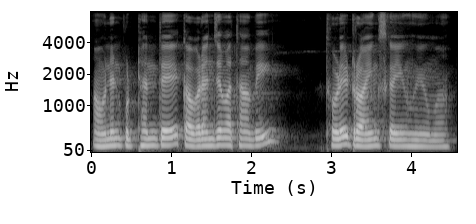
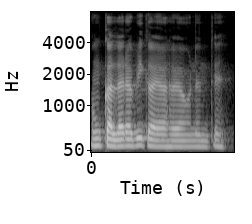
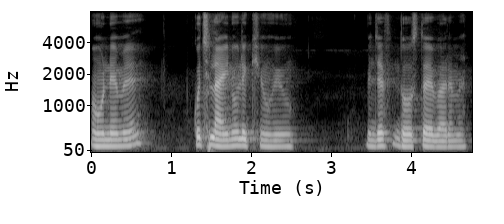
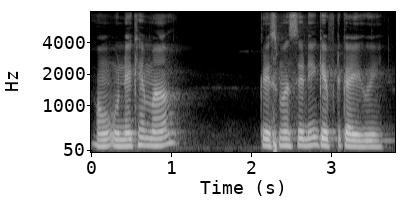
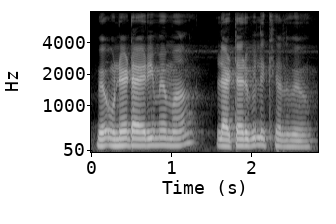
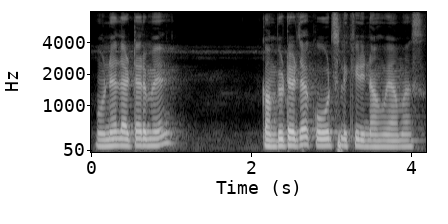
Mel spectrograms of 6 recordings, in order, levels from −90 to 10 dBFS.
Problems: echo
